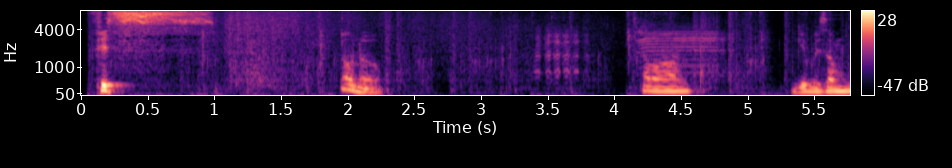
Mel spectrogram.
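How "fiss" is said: creeper hiss. Pretend. Creeper about to explode.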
